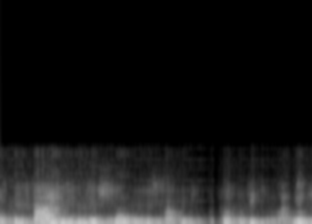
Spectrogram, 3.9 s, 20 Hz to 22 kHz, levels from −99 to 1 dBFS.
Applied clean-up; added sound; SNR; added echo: neural separator model SepFormer DNS4.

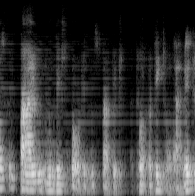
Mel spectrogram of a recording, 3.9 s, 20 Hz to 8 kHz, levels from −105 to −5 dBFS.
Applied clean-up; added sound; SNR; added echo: neural mask model DeepFilterNet 3.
